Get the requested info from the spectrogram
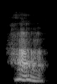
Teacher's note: ہا یہ بالکل نچلے حصے سے ادا کی جاتی ہے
